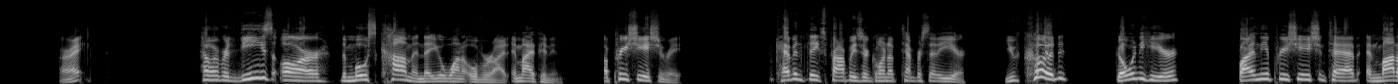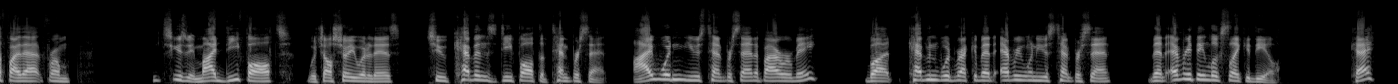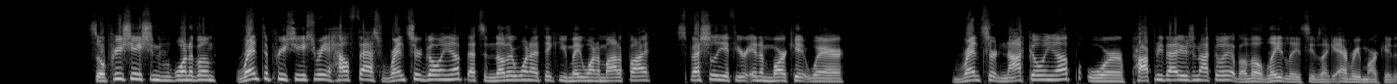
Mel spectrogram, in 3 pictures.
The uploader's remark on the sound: This was a live class recorded for buy and hold real estate investors. Live in-person version.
